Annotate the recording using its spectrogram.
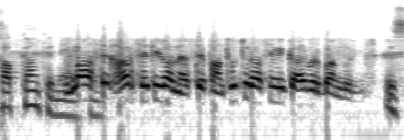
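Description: Speech only: a voice heard over a telephone line, thin and narrow-sounding, with a man's studio voice coming in briefly near the end.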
